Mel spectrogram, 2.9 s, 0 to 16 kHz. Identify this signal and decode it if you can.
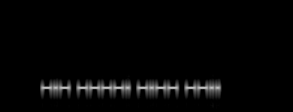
Morse code, heard as a keyed tone, about 40 wpm, 700 Hz. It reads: K9YZ
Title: USA Call Signs - 4 Characters - 6x Character Spacing - 40wpm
